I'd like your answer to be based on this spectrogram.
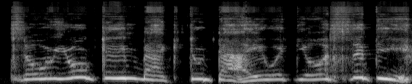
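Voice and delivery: slow, drawn-out villain impression; second stab at a grand supervillain voice; Bane. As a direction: stretch each word like a film villain. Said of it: "I mean, I'm trying here".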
